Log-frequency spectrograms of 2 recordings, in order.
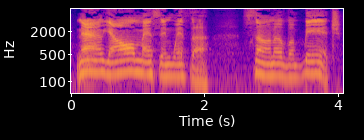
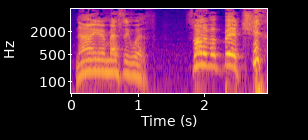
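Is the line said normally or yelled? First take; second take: normally; yelled. First: It is said in a normal voice. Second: It is yelled loudly, like scolding someone.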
